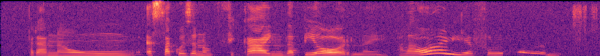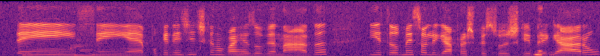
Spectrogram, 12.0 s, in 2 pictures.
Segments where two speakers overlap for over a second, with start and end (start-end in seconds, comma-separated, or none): none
